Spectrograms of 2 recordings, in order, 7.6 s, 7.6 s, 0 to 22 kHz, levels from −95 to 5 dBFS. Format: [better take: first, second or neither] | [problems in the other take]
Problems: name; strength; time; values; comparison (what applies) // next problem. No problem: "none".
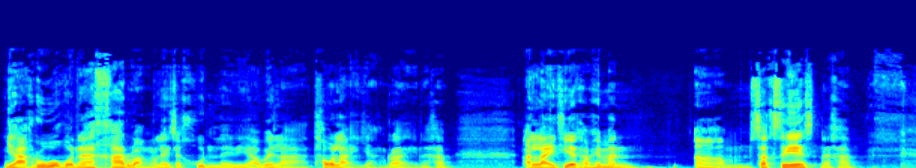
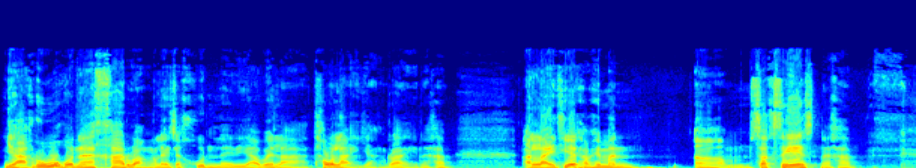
first | distortion; slight; 10 dB below the speech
